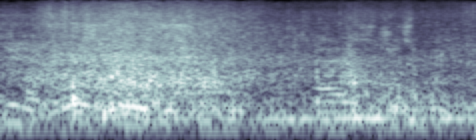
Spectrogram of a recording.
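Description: Small waves washing up onto a sandy shore, the rush of water swelling about half a second in and then easing off.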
